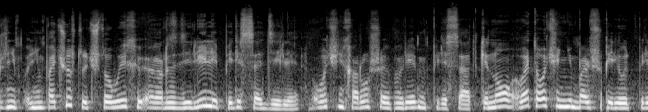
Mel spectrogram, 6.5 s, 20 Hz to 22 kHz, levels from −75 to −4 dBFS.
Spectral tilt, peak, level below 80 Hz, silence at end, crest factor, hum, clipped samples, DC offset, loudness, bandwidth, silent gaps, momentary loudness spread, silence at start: -6 dB/octave; -2 dBFS; -56 dBFS; 0 s; 10 dB; none; under 0.1%; under 0.1%; -13 LUFS; 15.5 kHz; none; 4 LU; 0 s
